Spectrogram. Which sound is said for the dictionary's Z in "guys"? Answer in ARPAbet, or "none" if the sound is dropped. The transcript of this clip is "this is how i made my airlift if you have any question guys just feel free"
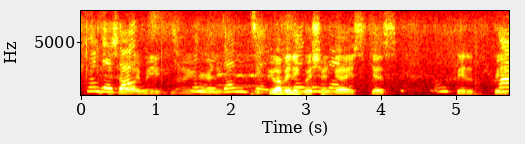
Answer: S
